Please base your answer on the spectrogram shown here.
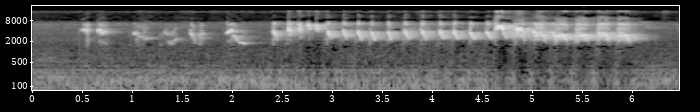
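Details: Green leafbird in training to raise its crest and sing in ngentrok style: bright, high chattering phrases, then a fast run of rhythmic repeated chips rising in intensity.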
